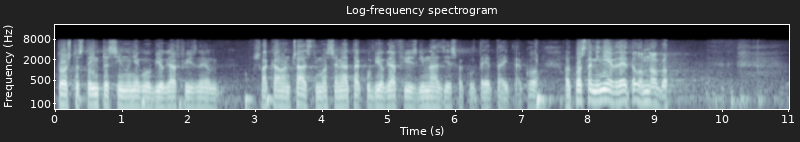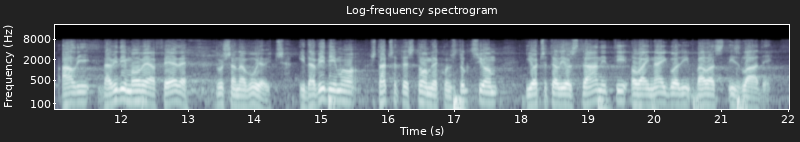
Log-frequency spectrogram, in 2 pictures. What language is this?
Serbian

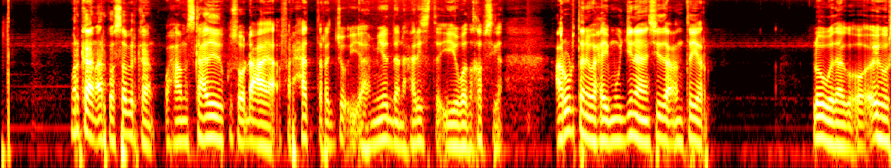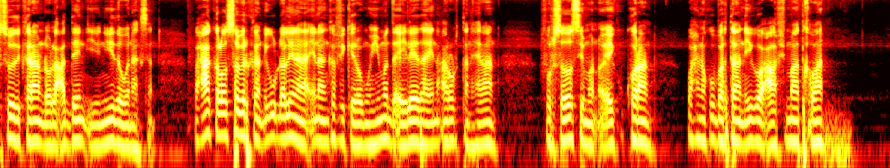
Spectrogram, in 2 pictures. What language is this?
Somali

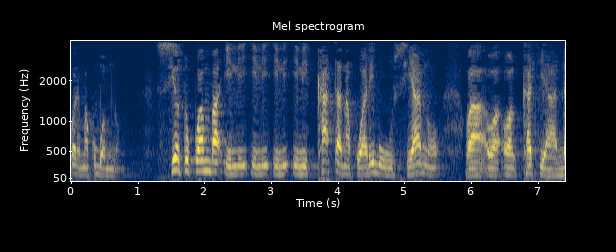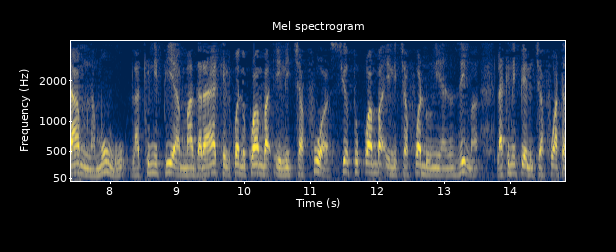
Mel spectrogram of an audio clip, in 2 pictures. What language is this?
Swahili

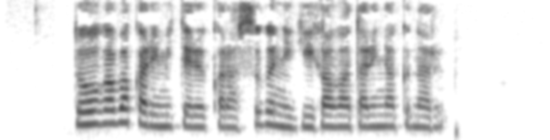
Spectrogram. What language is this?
Japanese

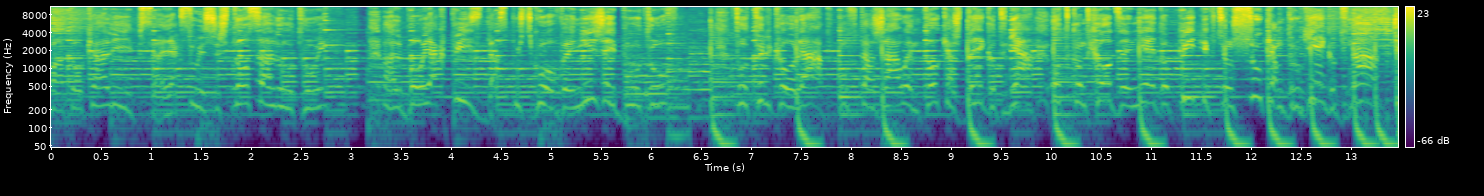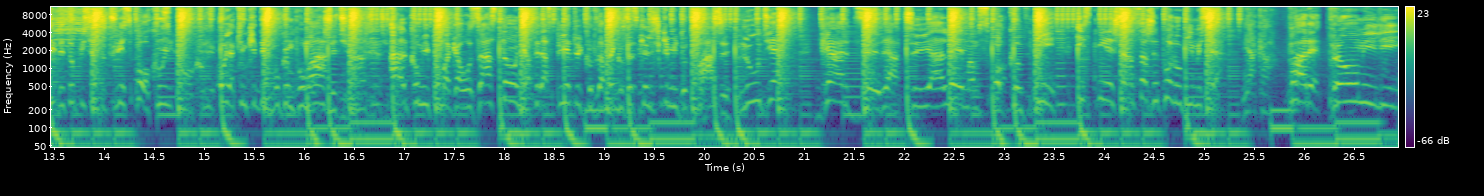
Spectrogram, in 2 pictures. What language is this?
Polish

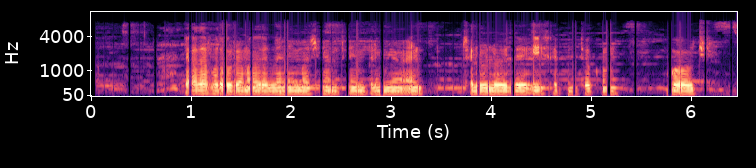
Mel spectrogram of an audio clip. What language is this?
Spanish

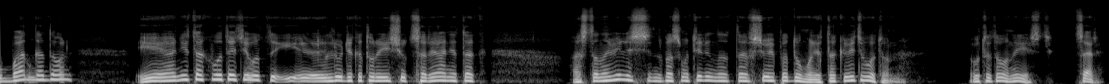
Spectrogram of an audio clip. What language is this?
Russian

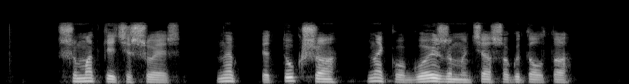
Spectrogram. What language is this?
Mari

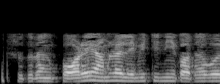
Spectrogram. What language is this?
Bangla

